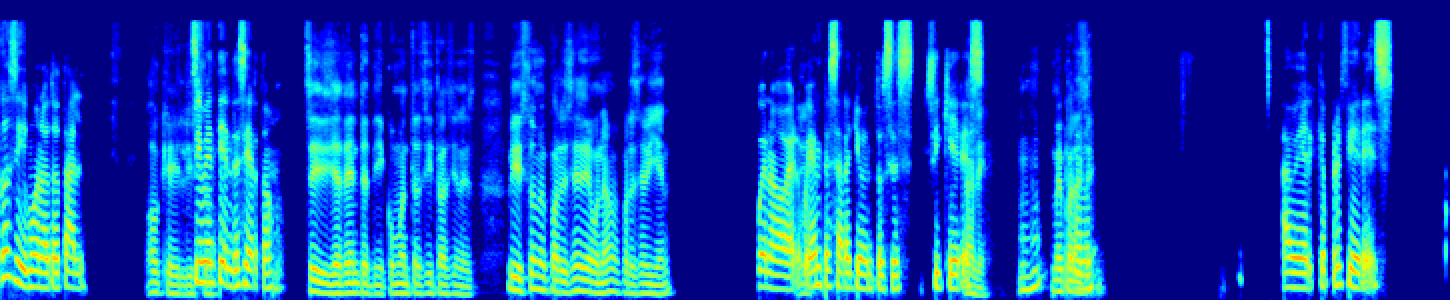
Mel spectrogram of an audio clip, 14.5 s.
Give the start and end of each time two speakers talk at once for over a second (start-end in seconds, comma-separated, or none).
none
